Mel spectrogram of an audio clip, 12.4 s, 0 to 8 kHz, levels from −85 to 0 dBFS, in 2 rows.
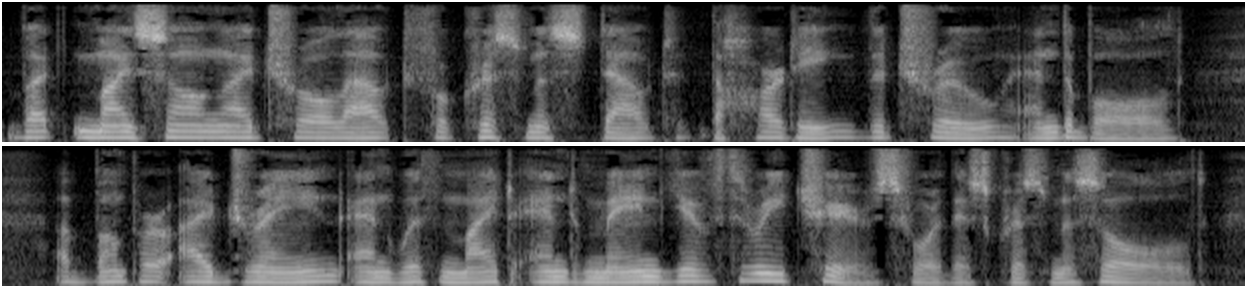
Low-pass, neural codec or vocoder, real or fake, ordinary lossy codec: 7.2 kHz; codec, 16 kHz in and 24 kHz out, 1 kbps, XY-Tokenizer; fake; MP3, 32 kbps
